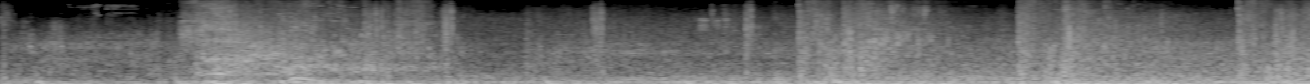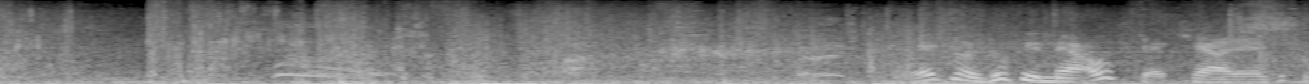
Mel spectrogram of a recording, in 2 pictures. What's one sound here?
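A game character slashes at enemies with heavy weapon strikes.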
